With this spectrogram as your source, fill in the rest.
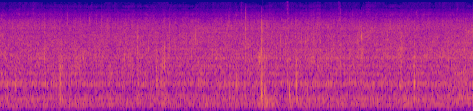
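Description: Beef nacho bake mixture crackles in a Ninja Foodi, a steady, fairly quiet sizzle with scattered small pops and scraping stir clicks throughout, no voices.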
